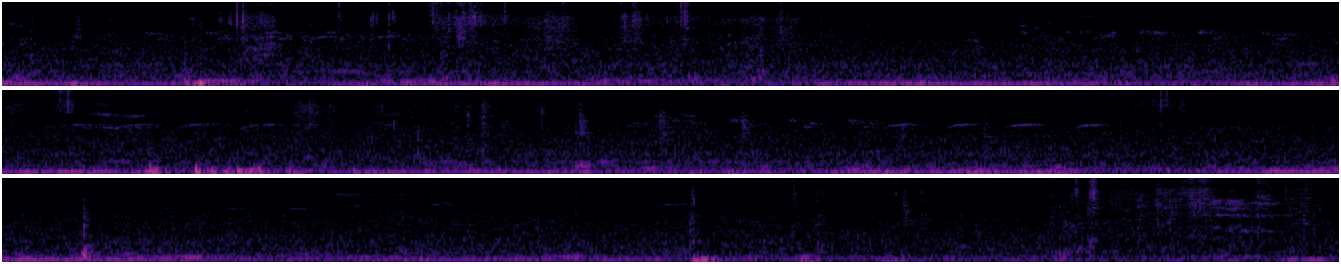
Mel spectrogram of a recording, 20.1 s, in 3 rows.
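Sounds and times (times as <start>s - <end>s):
small bird chirping: 5.1s - 8.9s.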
